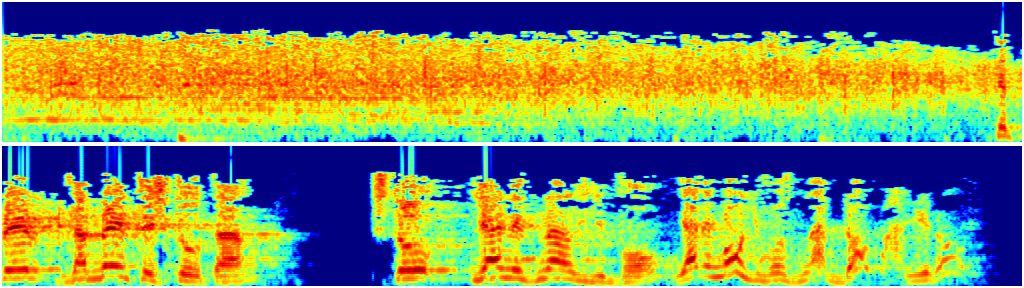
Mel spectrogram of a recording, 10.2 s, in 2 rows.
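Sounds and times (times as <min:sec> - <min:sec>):
audience applause: 0:00.0 - 0:06.0
speech: 0:05.0 - 0:10.0.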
